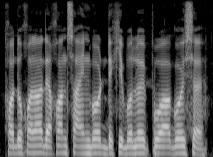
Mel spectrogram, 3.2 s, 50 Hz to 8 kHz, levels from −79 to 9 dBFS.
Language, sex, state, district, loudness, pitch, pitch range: Assamese, male, Assam, Sonitpur, -14 LUFS, 130 Hz, 130-135 Hz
